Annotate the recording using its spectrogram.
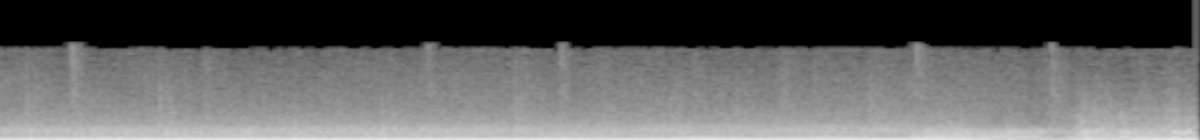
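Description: A sports car engine hums steadily at high speed.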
